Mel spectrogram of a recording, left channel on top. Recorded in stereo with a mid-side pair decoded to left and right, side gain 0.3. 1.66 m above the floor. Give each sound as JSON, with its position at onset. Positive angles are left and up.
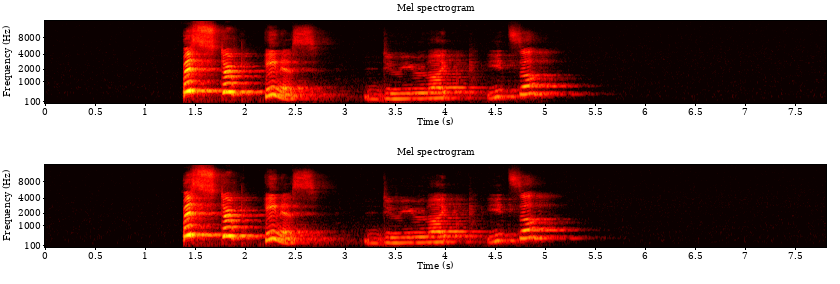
{"t": 1.4, "sound": "a shout", "azimuth_deg": 10, "distance_m": 1.3}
